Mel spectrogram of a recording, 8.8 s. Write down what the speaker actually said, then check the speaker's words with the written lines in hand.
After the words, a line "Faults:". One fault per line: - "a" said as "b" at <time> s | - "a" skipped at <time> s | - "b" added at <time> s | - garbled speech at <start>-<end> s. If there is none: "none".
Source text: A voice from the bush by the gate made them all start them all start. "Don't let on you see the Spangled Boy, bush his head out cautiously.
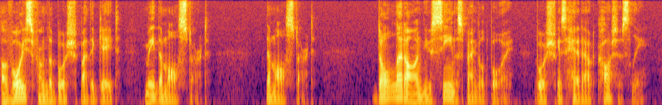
A voice from the bush by the gate made them all start them all start. "Don't let on you see the Spangled Boy, bush his head out cautiously.
Faults:
none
